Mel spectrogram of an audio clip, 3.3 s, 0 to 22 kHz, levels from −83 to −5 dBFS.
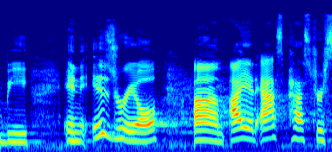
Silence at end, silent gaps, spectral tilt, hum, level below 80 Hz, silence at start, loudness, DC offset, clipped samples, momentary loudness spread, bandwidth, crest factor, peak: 0 s; none; -2.5 dB/octave; none; -74 dBFS; 0 s; -28 LUFS; under 0.1%; under 0.1%; 16 LU; 16.5 kHz; 20 dB; -8 dBFS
